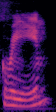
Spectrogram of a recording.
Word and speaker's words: cream: Chữ cream này mình đọc ngắn như thế là toang luôn âm y dài rồi. This ice cream, ngang cái miệng ra.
